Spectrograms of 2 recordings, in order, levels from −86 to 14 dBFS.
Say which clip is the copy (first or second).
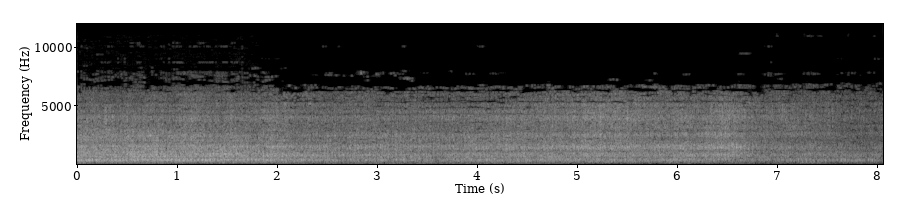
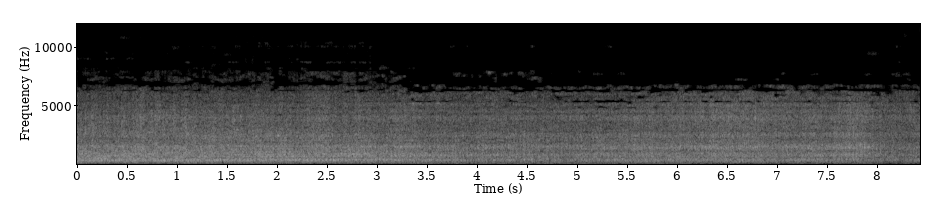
second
